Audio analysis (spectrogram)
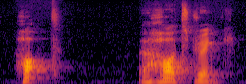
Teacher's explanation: c'est vraiment un O qui est très ouvert, à la limite du A. Mais attention, il ne faut pas le prononcer A, il ne faut pas le prononcer hot, puisque à ce niveau-là, a hot, c'est un chapeau.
